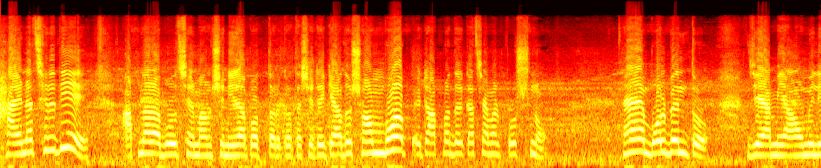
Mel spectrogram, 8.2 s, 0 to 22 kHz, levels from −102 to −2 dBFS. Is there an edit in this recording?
no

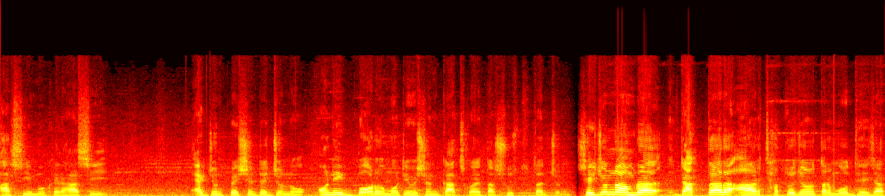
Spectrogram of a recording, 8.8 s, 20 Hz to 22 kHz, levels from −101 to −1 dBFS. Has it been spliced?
yes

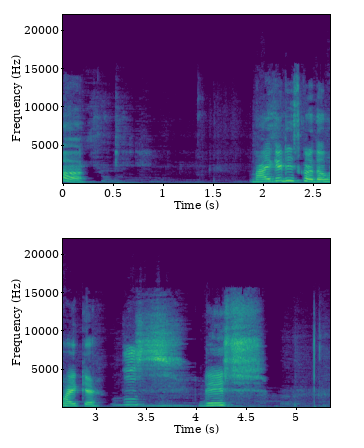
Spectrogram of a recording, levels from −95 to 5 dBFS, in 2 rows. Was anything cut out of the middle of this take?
no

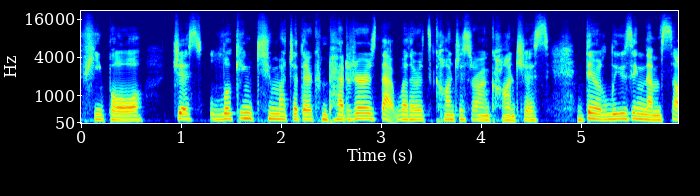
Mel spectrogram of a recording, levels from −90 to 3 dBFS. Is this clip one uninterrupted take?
yes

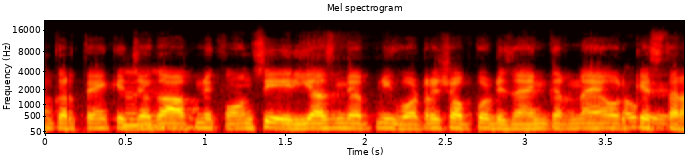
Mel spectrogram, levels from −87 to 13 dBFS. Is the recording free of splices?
yes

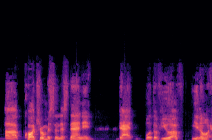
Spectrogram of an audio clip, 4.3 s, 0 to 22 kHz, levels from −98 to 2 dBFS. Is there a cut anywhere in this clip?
no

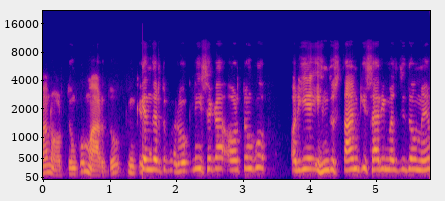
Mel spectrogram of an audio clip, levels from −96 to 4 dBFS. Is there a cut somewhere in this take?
yes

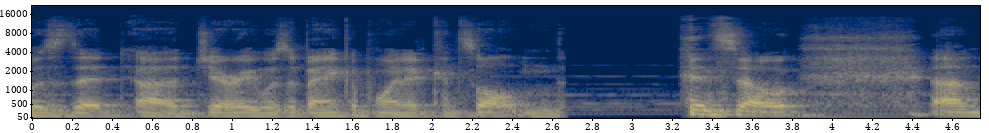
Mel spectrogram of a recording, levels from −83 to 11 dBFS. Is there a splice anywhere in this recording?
yes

